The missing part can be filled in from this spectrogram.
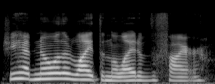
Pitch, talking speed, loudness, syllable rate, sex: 210 Hz, 305 wpm, -16 LUFS, 6.0 syllables/s, female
